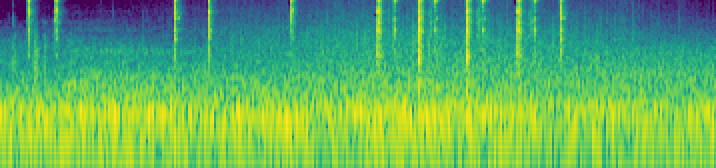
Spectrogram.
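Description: Short soft clicks tick several times in quick succession.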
